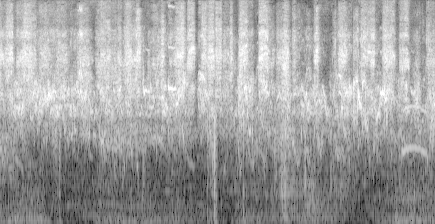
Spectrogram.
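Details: Aviary colony of Australian budgies chirping and warbling: busy, high, overlapping twitters with sharper squeaky notes popping out, and a short rising whistle near the end.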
